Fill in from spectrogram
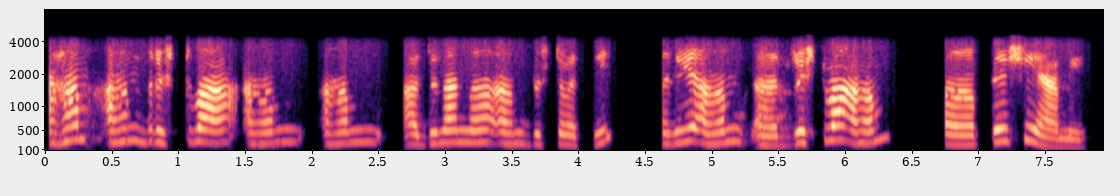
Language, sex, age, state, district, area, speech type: Sanskrit, female, 45-60, Maharashtra, Nagpur, urban, conversation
